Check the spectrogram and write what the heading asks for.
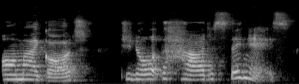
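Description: A woman's voice: on the high side, expressive, normal speed, bright, forceful tone. A young woman with a Teesside accent chatting casually and candidly as a podcast guest, with some mild swearing. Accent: Teesside, North East England. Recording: echoey room.

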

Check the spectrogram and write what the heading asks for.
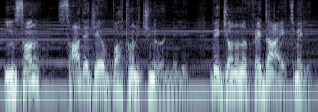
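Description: A man's voice: medium pitch, moderate pace, over music, natural voice. A man voicing a stern army major. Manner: stern, preaching rebuke.

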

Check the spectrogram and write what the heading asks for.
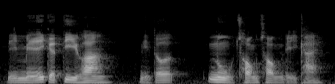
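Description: A man giving a Buddhist dharma talk, telling a Zen tale in an animated way, chuckling and often checking that his listeners follow. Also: low voice, normal speed. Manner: animated, keeps asking the audience for agreement, chuckles often. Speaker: Buddhist teacher.

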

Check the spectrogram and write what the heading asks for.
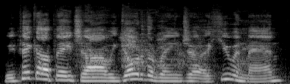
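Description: A player casually reading a recap of the last tabletop session, in a brisk list-like way with joking asides. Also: mid-range voice, animated, slight background noise.

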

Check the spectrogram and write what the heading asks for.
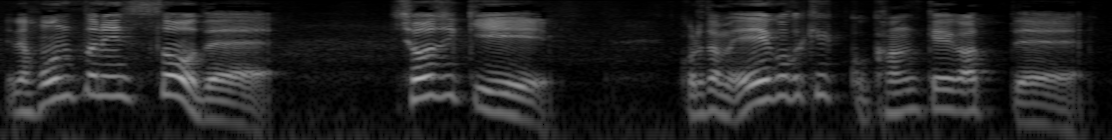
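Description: A man's voice: a little high, wildly swooping pitch, a little slow. A young man with a Kansai Japanese accent, talking in a casual, self-deprecating monologue and laughing often.

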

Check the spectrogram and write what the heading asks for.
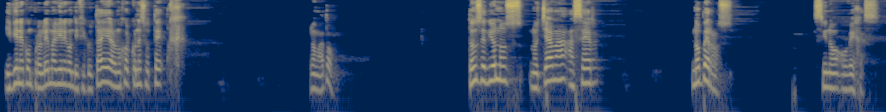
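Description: A middle-aged man with a Chilean accent, preaching a sermon in a conversational way with homely stories and quick questions to his listeners. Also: sits high, darkish tone.

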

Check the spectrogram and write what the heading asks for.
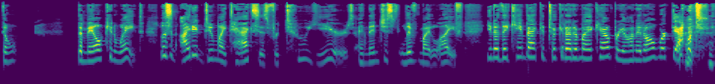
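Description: Woman, podcast co-host, casual chat, lively storyteller, plays out quoted voices, mid pitch, dry close sound. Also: normal speed, hardly any pauses, no echo.

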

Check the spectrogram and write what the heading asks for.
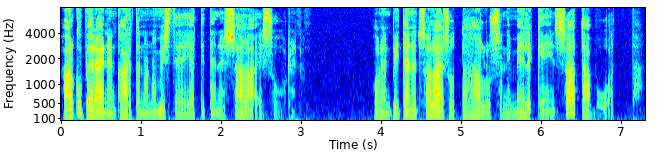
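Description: A storyteller voicing an ancient manor spirit, low, soft and half-whispered. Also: sing-song, no room sound. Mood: solemn.

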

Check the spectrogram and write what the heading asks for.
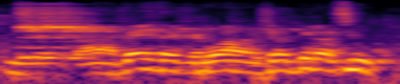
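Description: A man's voice: fairly high pitch, steady tone, fast talker, over a noisy crowd. A man telling a story casually, acting out quotes in a raised voice. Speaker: guest telling his boxing story. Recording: noisy background hiss.

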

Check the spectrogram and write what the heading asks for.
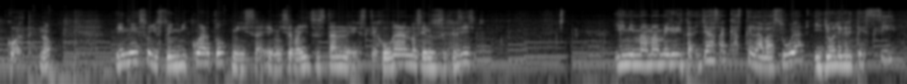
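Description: A young man with a Mexican accent, his voice a bit higher than most and soft in tone. He chats casually as a podcast host, laughing often between fillers. Faint music plays underneath. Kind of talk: casual storytelling.

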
